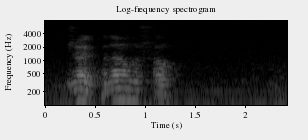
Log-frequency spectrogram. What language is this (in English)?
Russian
